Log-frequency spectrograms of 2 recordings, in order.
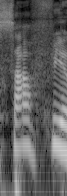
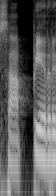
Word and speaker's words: safir: iya dulu PH gitu makanya kita ngomongnya safir kan He safir padahal F aja sekarang tuh safir iya bukan Sapir juga dibacanya tapi safir Oh PH begitu Iya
